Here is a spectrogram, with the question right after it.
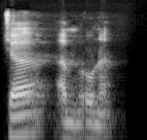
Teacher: hamzah pertama boleh dihilangkan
